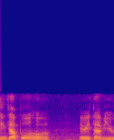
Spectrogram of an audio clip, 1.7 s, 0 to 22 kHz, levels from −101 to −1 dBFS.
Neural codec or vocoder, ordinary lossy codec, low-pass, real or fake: vocoder, 22.05 kHz, 80 mel bands, WaveNeXt; none; 7.2 kHz; fake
